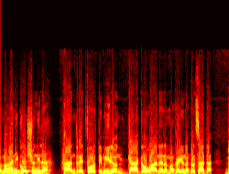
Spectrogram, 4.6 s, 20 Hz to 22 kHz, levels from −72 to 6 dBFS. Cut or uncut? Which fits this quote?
cut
